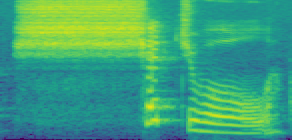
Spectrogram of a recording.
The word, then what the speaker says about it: schedule: the word shedule schedule so think about English people have a shed English people have a shed so they have a schedule Americans have a schedule British have a schedule because they have a shed in their back Garden okay good right let's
